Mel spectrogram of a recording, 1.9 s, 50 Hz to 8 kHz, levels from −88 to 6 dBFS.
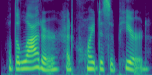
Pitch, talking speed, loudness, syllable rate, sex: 225 Hz, 190 wpm, -17 LUFS, 6.4 syllables/s, female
